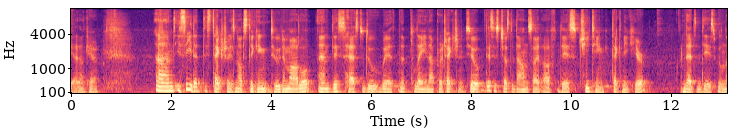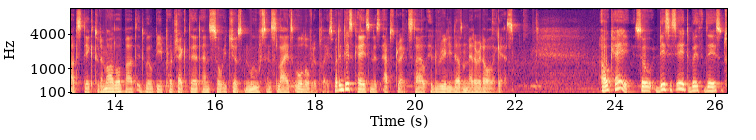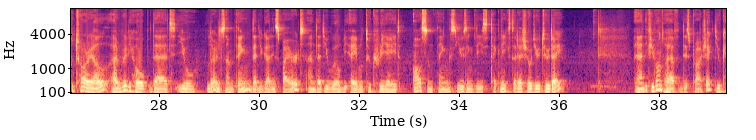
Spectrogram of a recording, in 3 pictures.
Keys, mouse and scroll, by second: 3.8-7.6 drag, 9.9-14.1 drag, 15.6-18.8 drag, 19.7-32.1 drag, 34.2-37.3 drag.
